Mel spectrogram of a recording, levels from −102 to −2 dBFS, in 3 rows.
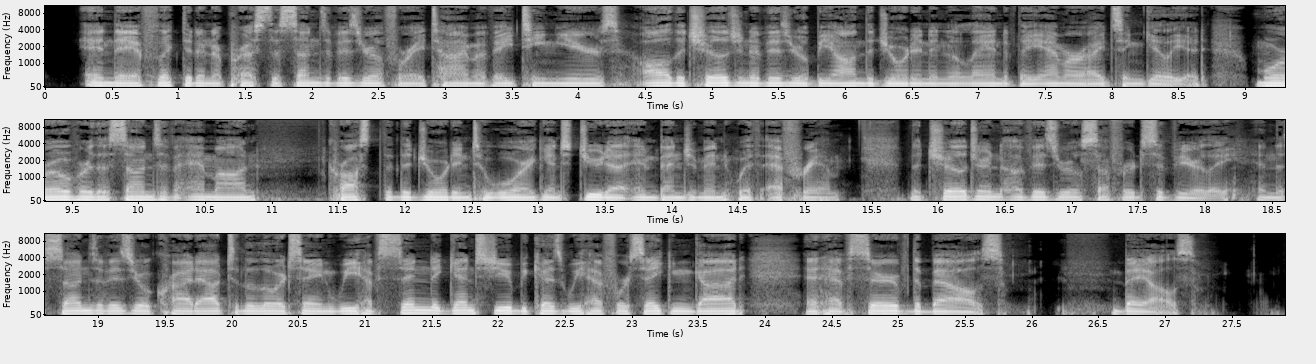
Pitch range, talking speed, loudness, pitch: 90-100 Hz, 170 wpm, -18 LUFS, 95 Hz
